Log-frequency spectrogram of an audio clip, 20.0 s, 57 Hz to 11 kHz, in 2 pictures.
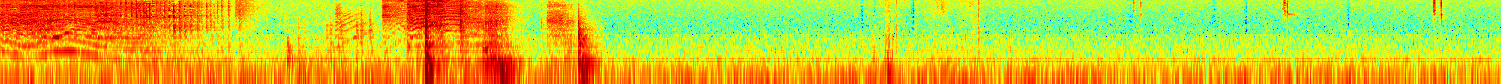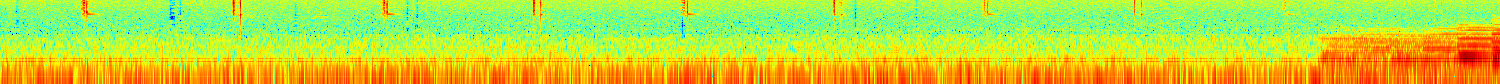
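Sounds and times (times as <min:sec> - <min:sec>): clock ticking: 0:11.5 - 0:11.7, 0:14.5 - 0:14.7, 0:15.6 - 0:15.8, 0:16.5 - 0:16.7, 0:18.6 - 0:18.8.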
